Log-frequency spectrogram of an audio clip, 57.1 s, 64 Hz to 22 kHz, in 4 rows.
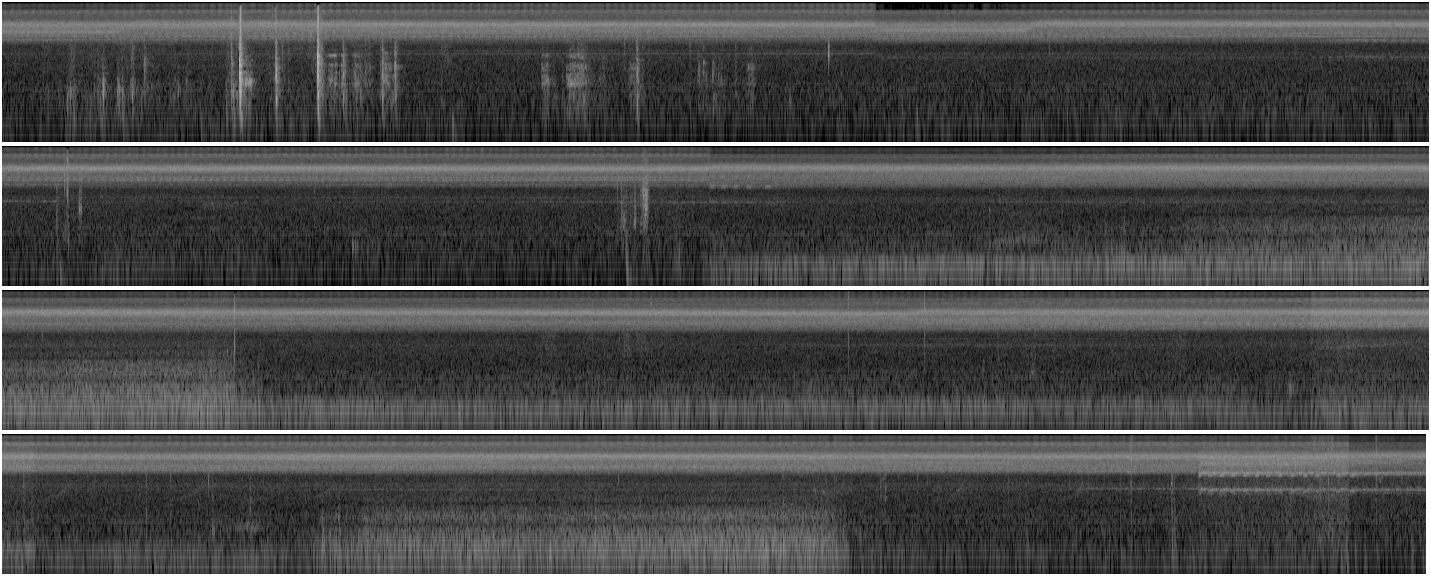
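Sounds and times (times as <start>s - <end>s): insects droning: 0.0s - 57.0s
low steady rumble: 21.8s - 32.8s
faint clicks: 24.8s - 31.2s.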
